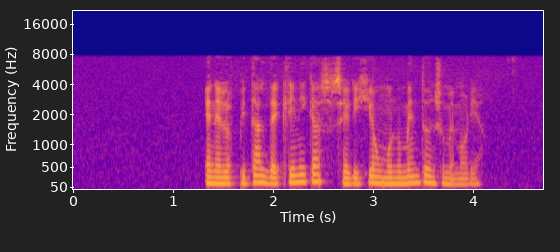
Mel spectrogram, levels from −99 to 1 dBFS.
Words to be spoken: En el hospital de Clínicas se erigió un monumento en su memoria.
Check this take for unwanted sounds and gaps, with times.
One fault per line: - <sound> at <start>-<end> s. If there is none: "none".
none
